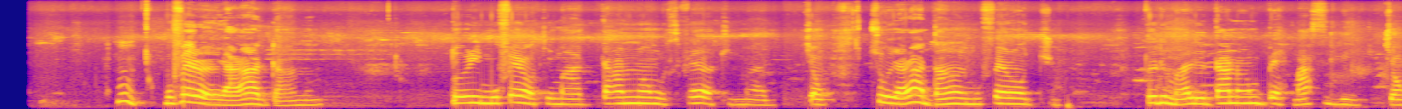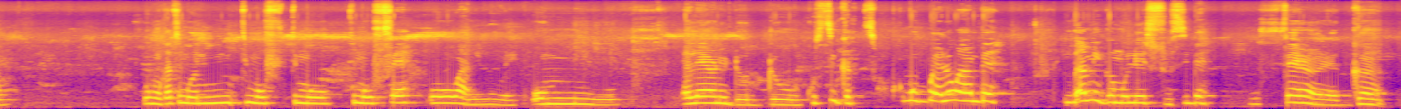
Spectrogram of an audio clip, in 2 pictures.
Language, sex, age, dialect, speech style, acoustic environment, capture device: Yoruba, female, 25-34, Nigeria - Ibadan, happy, silence, mobile / Linux / Chrome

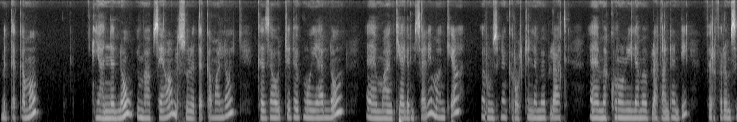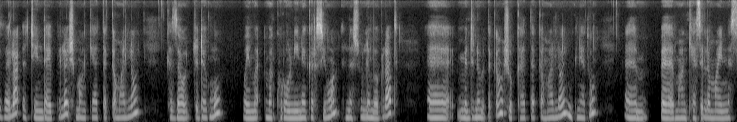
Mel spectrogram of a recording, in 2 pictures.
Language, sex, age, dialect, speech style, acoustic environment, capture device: Amharic, female, 25-34, Ethiopia - Addis Ababa, excited, silence, mobile / Linux / Chrome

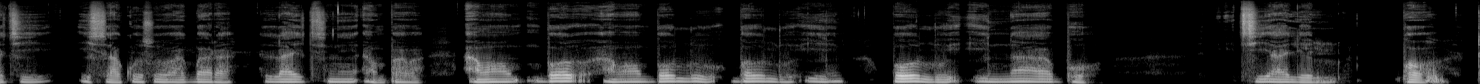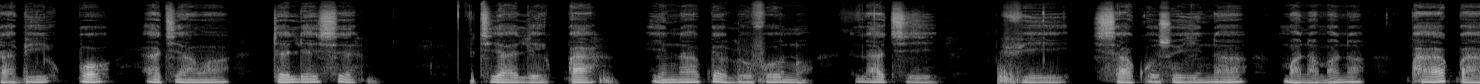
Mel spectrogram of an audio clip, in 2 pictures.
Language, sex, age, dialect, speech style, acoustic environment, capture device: Yoruba, male, 25-34, Nigeria - Ibadan, relaxed, nature, mobile / Linux / Chrome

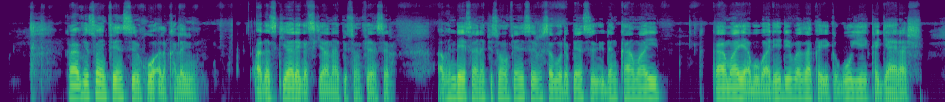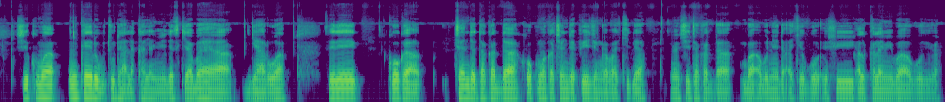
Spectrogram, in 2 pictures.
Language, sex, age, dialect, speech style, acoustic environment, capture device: Hausa, male, 25-34, Nigeria - Nigerian Standard, relaxed, silence, mobile / Linux / Chrome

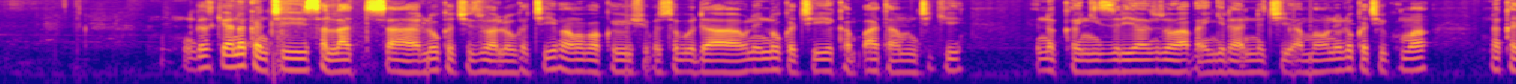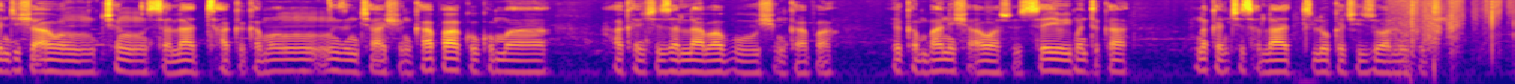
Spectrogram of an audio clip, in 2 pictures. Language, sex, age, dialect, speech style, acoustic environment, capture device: Hausa, male, 25-34, Nigeria - Nigerian Standard, happy; excited, people talking; nature; silence, mobile / macOS / Safari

